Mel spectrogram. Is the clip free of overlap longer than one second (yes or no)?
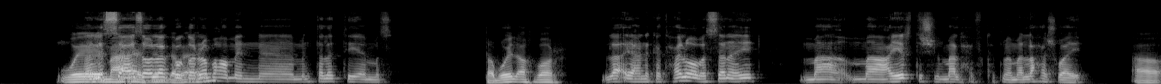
no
